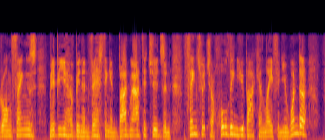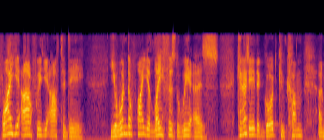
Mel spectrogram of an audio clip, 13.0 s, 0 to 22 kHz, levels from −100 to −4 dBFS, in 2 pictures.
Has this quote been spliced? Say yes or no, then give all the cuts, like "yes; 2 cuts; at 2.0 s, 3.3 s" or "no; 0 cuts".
yes; 2 cuts; at 2.6 s, 11.4 s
